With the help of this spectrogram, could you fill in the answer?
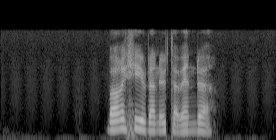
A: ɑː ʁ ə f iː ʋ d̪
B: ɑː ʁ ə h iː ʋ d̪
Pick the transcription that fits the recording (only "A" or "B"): B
